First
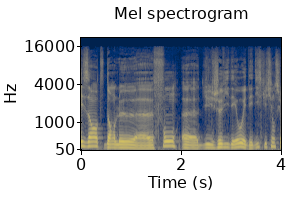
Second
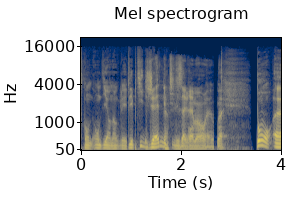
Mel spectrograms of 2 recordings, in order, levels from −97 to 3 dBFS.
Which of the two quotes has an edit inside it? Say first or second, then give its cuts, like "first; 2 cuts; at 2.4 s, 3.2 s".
second; 2 cuts; at 0.9 s, 2.7 s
